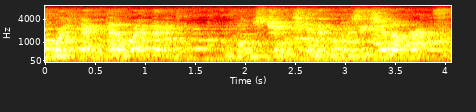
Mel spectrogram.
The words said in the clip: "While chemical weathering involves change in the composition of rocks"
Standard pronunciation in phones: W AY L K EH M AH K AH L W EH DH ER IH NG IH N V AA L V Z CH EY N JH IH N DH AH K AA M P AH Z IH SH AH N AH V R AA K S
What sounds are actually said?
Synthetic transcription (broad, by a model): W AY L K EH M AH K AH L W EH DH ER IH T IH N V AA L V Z CH EY N JH IH N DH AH K AA M P AH Z IH SH AH N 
